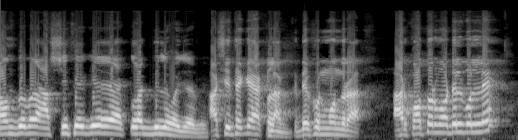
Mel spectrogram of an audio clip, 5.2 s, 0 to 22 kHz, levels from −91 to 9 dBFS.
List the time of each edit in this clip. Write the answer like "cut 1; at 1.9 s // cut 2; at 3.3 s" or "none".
none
